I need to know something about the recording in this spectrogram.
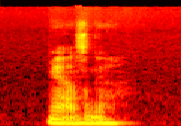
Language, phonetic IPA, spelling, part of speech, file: Polish, [ˈmʲjazɡa], miazga, noun, LL-Q809 (pol)-miazga.wav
